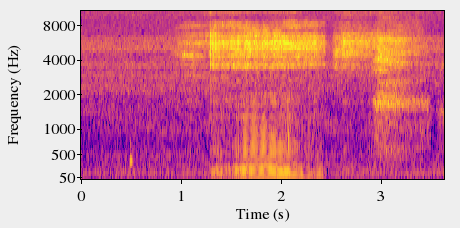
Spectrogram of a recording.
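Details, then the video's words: A deep, rattling snore from Cali, a pet dog dozing and dreaming after a long day, rises and fades over about a second, then soft breathing in a quiet indoor space. "MY DOG SNORING & DREAMING"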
